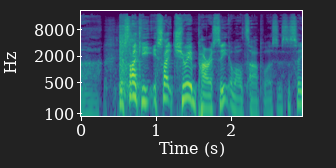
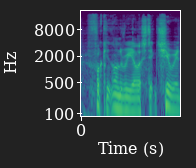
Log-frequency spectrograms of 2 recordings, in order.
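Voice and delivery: normal talking voice

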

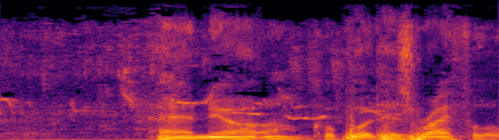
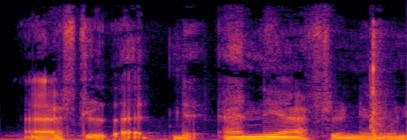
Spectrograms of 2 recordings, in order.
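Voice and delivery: plain reading voice

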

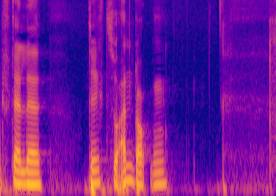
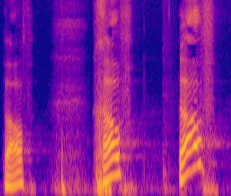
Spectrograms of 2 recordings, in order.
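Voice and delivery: rising exasperation; 5 semitones higher than usual. Real, not acted. Annoyed at the echo joke, pitch climbing.

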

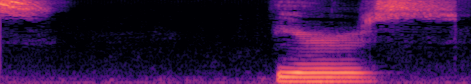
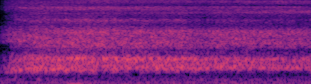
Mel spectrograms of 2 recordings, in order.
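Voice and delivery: soft, voiceless exhale; quiet meditation sigh; long releasing sigh; 14 dB quieter than usual. Shown as a demonstration. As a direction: breathe out slowly to let tension go. Exhales to model using breath.

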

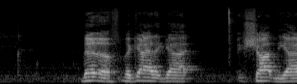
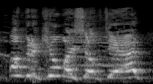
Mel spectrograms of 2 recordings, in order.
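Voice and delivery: high, loud yell to Dad; hammed-up child shouting a threat; mock distraught kid; 12 semitones higher, 8 dB louder than usual. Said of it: "where the kid goes".

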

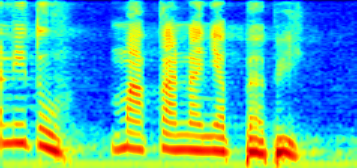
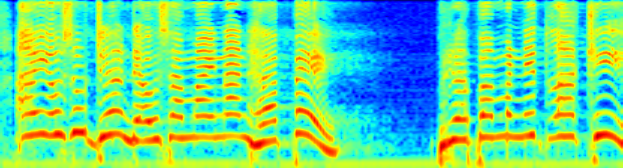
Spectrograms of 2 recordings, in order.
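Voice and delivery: much higher parent voice nagging about the phone; nagging mom; 11 semitones higher, faster than usual. Acted. A parent scolding a child to put the phone down, nagging. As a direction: play the mom hurrying the kid off the phone.

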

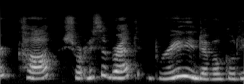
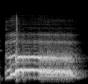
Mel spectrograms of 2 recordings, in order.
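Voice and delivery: high loud ugh of despair; frustrated shriek; 10 dB louder than usual. Real, not acted. Fed up with the outbreak, loud groan. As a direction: let out a shrill groan. Exasperated outburst.

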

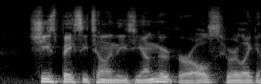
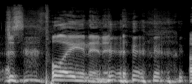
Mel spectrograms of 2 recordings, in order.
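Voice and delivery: laughing; 9 semitones higher than usual. Retold or imitated. Joining the joke about the old man.

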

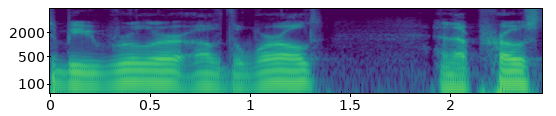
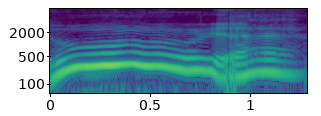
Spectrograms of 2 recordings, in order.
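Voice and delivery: swooning henchman; 14 semitones higher than usual. Retold or imitated. Mimics fawning henchman swaying.

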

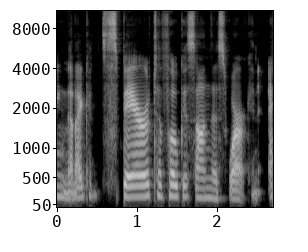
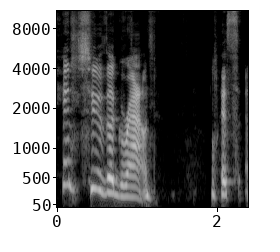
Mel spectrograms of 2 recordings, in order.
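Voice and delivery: laughing at herself; 2 semitones higher than usual. Real, not acted. Podcaster laughing at her own drama. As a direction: chuckle as you echo the phrase.

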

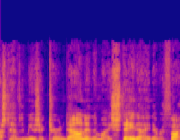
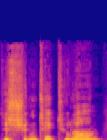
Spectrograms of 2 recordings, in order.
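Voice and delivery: high, slow, louder lady calling out; shouting census lady; 5 dB louder, slower than usual. Retold or imitated. Census woman shouting over loud music, high voice. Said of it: "one of them shouted".

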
